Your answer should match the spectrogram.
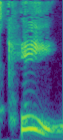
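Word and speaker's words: quay: That's key. It's not K. Oh, I see what you're saying. – Oh, so that's British-American thing. – Yes, it's a difference in pronunciation. I say standing on the edge of the key. Mm-hmm. I thought you meant as in K-sara-sara, you know, Q-U-E.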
